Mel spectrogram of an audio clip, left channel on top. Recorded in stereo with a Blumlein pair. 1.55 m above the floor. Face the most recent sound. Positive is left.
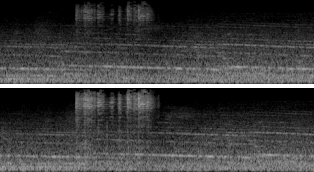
turn(degrees=-60)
